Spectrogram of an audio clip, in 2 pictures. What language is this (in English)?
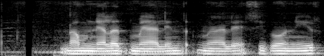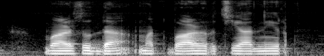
Kannada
